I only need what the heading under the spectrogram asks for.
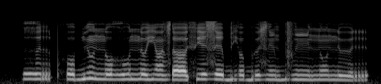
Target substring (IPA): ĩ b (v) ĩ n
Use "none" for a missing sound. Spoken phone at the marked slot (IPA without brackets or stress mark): v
